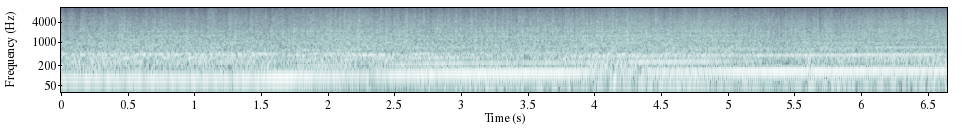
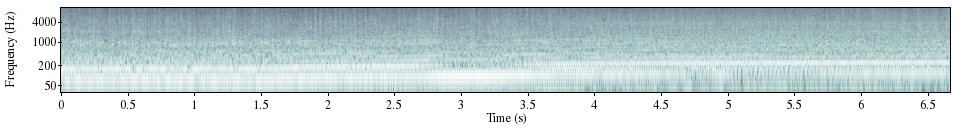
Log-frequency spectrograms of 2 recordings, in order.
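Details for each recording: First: 1954 Johnson QD-15 10 HP outboard after full restoration, running on the water: pitch drifts and steps instead of holding steady, plus rattling, as vibration moves the carburetor needle valve because its lock nut behind is not tight enough; fix is tightening it. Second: 1954 Johnson QD-15 10 HP outboard after restoration and after tightening a lock nut, on the water: settles from a rev change into a smooth steady drone with even firing, no stumble; runs great, idle good.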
